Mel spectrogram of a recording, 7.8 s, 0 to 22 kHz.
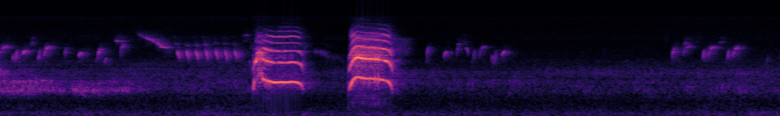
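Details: Common buzzard nest in Tiszalök, Hungary, filmed 26 June 2022 as twin chicks get a rabbit for breakfast: soft rhythmic high peeps, then two strong nasal mews in quick succession, then more faint chirping over a background hum.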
